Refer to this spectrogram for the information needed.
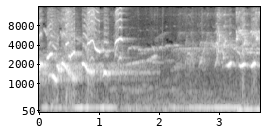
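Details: Lure recording of a white-rumped shama, used to make quiet shamas answer: a burst of fast, rich warbled phrases, then a long, thin, level whistle and a closing chatter, with a constant low hum underneath.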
